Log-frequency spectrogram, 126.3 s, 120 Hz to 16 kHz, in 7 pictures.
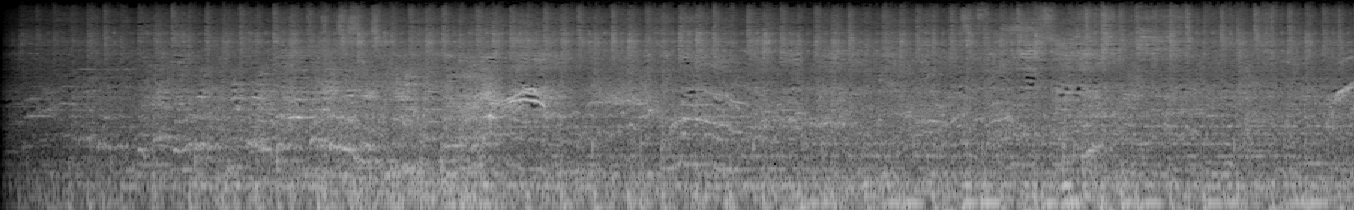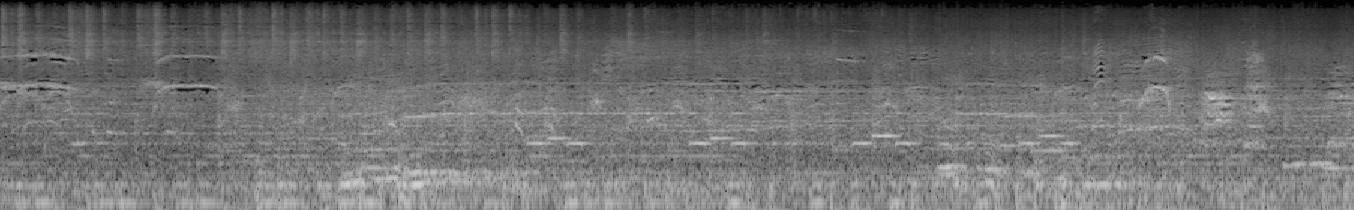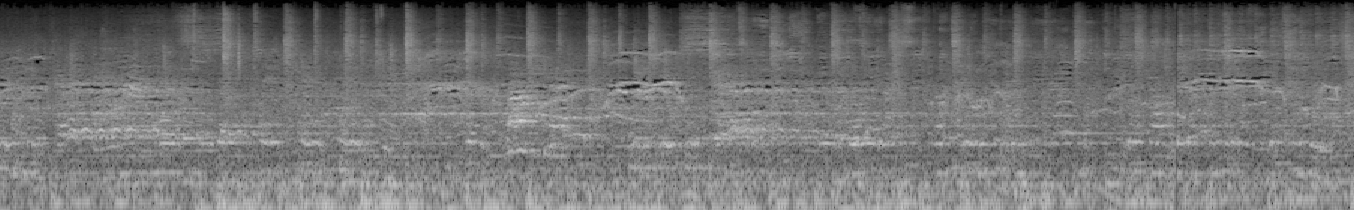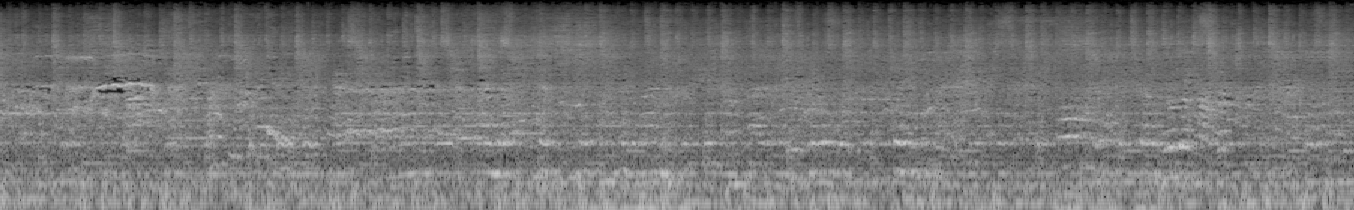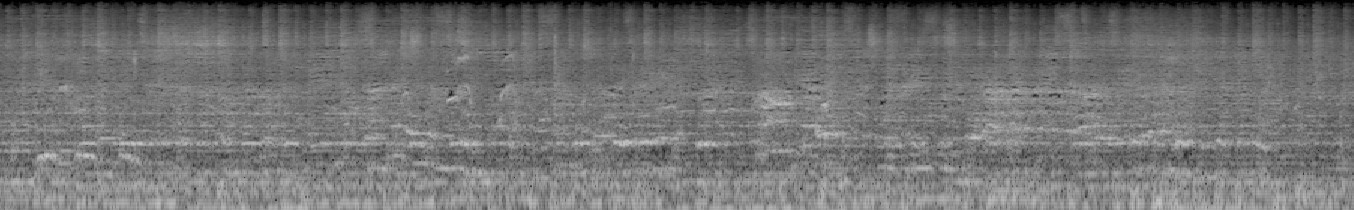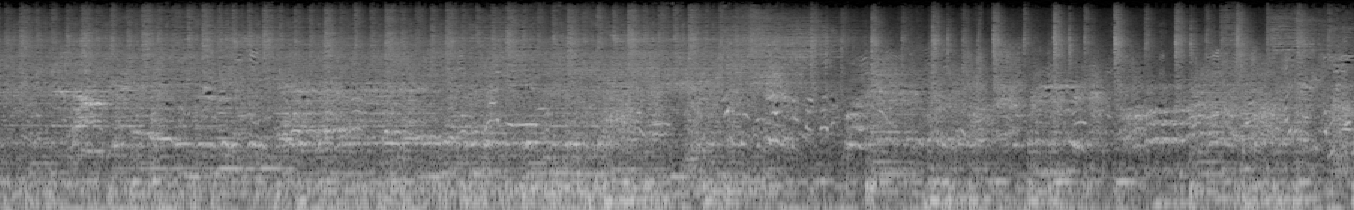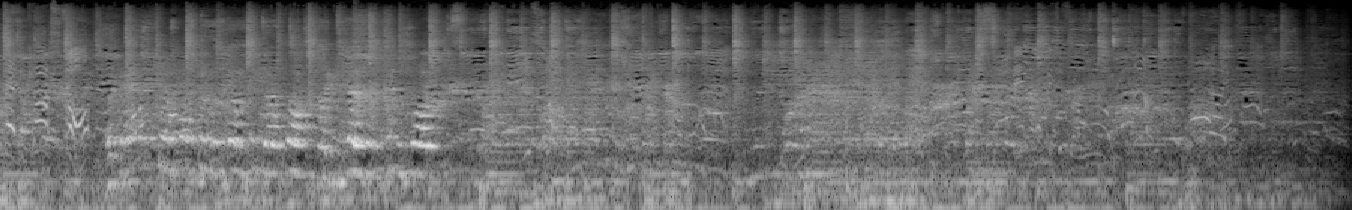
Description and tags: fairground ambience 1
Recorded at the East Yorkshire village of Eastrington at their 100th summer fayre on 20th June 2009. Held in the village field, there were a few hundred people attending. Around the perimeter were stalls, to one end were the farmers displaying animals and machinery and a horse jumping competition. At the other end was the fairground, a brass band and food tents.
